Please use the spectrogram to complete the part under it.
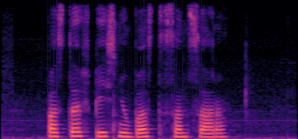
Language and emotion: Russian, neutral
